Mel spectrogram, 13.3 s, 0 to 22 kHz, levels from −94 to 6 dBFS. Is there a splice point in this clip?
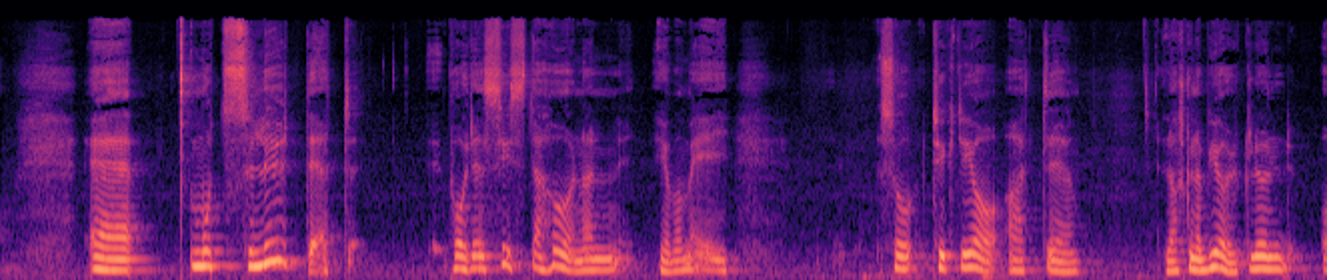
yes; 1 cut; at 11.5 s

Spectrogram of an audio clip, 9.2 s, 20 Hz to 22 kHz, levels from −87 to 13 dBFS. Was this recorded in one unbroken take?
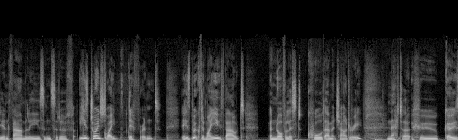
no; 6 cuts; at 1.5 s, 2.1 s, 2.5 s, 4.0 s, 4.4 s, 7.7 s

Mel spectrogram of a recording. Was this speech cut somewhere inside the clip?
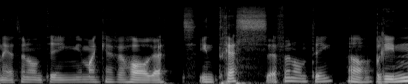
no; 0 cuts

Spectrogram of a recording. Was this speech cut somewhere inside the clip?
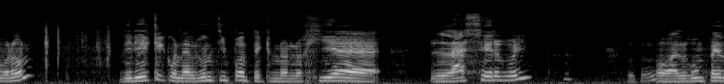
yes; 2 cuts; at 2.5 s, 4.1 s

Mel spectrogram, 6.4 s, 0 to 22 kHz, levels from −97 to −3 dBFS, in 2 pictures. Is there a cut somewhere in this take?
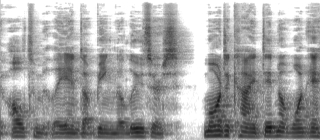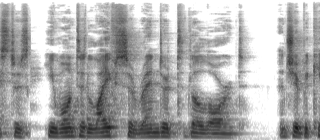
yes; 3 cuts; at 1.9 s, 3.5 s, 4.1 s

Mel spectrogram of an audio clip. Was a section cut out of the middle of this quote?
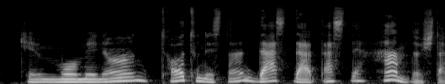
no; 0 cuts

